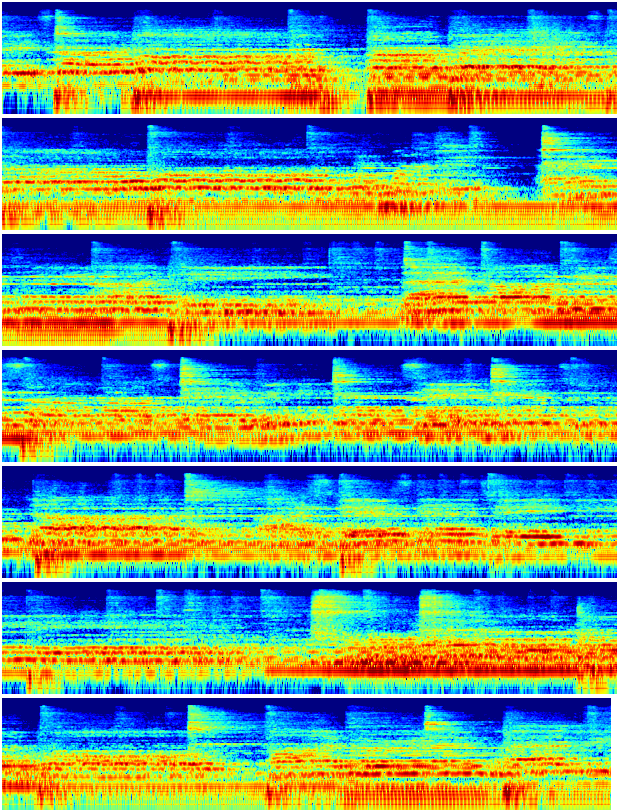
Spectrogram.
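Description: Gospel choir singing with keyboard accompaniment, the keyboard holding low bass notes that change every few seconds under the voices.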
